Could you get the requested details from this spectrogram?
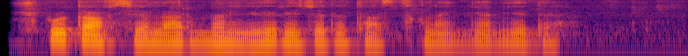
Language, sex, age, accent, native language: Uzbek, male, 25-34, Toshkent viloyati, Uzbek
